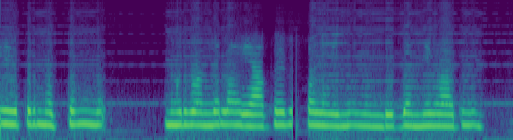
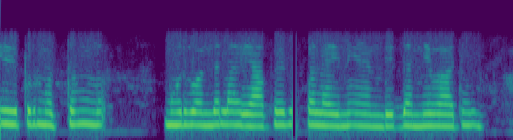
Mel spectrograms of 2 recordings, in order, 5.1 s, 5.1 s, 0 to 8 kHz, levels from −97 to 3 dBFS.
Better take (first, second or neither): second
